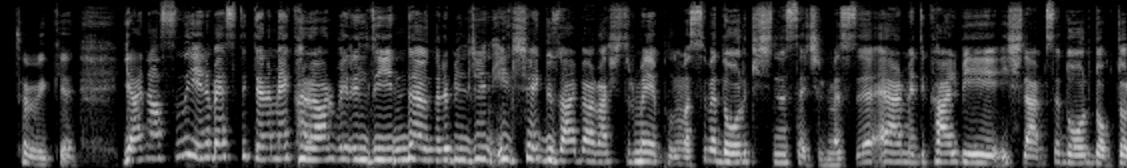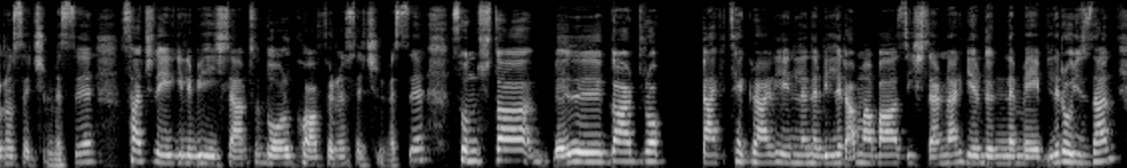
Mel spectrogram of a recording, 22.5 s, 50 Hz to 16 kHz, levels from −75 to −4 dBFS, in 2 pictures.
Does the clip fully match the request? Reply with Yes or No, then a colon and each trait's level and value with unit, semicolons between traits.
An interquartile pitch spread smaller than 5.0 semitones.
No: wide, 5.6 semitones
